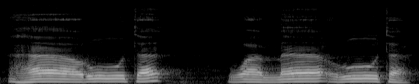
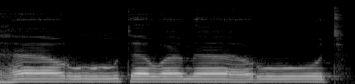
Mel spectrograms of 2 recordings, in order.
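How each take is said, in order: First: The last word ends with a vowel. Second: The last word ends with a consonant.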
